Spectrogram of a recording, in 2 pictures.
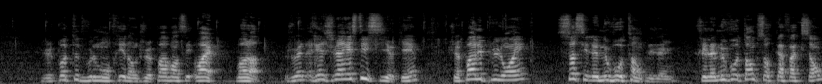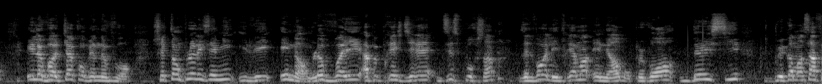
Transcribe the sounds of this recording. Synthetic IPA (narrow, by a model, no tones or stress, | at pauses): ʒəvɛpat̪ut̪vuləmɔ̃t̪χed̪ɔ̃kʒəvɛpaavɑ̃seʔwɛvwala | ʒəvɛʁɛʒəvɛʁɛst̪eisiokʲe | ʒəvɛpaaleplylwɛ̃ | sʌsɛlənuvot̪ɑ̃plezamiʒə̥fɛlənuvot̪ɑ̃psyʁkafaksɔ̃eləvɔlkʲakɔ̃vjɛ̃d̪əvwaːʁ | sət̪ɑ̃plʌlezamiʔilɛenɔʁmlʌvuvwajeapøpχɛʒəd̪iʁɛd̪ispuʁsɑ̃vuzalevwaːʁilɛvʁɛmɑ̃ʔenɔʁmɔ̃pøvwaːʁd̪əisi | vupuvekɔmɑ̃seaf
